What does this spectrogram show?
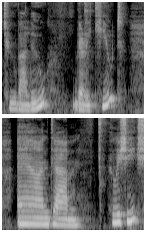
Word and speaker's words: Tove Lo: while ago to do her name is pronounced to Value very cute and um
